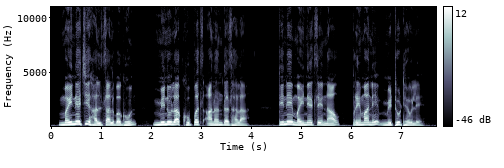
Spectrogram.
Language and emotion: Marathi, neutral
